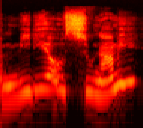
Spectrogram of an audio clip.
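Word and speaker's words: meteotsunami: Is it a medio tsunami? Is that is that yeah? You right? pronounced that right.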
